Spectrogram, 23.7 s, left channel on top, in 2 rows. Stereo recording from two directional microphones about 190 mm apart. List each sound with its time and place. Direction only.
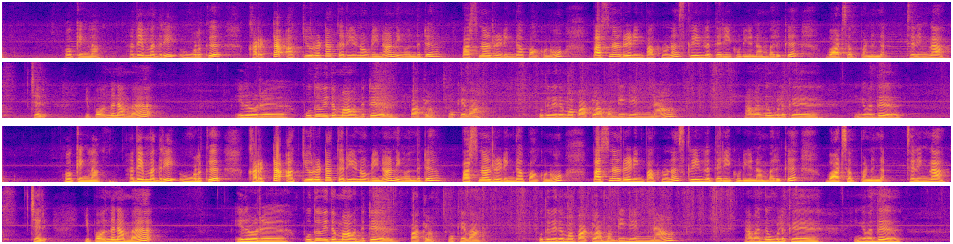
0.8 s a woman's voice: 50° right (ahead or behind)
14.8 s speech: 45° right (ahead or behind)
